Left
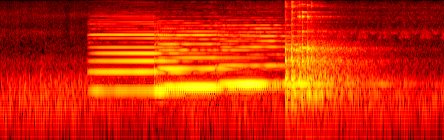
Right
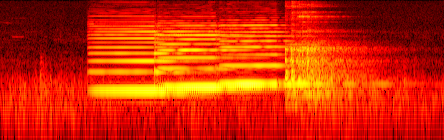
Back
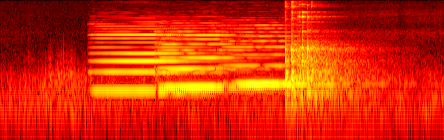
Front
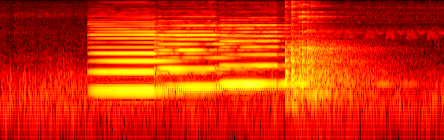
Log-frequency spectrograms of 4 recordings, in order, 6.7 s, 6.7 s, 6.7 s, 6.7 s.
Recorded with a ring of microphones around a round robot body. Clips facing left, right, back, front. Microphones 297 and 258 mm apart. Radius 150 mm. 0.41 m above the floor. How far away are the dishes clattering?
About 0.7 m.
